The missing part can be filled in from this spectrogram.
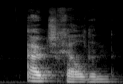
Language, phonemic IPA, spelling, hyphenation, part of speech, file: Dutch, /ˈœy̯tˌsxɛl.də(n)/, uitschelden, uit‧schel‧den, verb, Nl-uitschelden.ogg
- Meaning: to use offensive language to (someone or something); to insult, to abuse, to scold (someone or something)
